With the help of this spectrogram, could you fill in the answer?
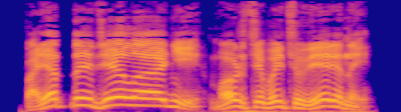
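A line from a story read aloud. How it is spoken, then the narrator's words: Shouted reply. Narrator (Russian): Кто-нибудь из сопровождавших нас кричал в ответ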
